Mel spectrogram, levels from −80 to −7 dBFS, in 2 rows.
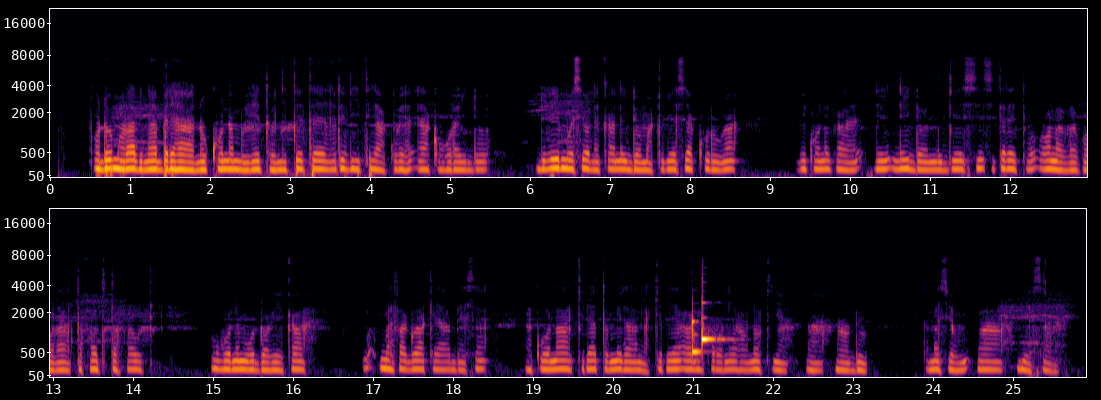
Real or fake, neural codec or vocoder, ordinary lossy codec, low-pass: real; none; none; none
